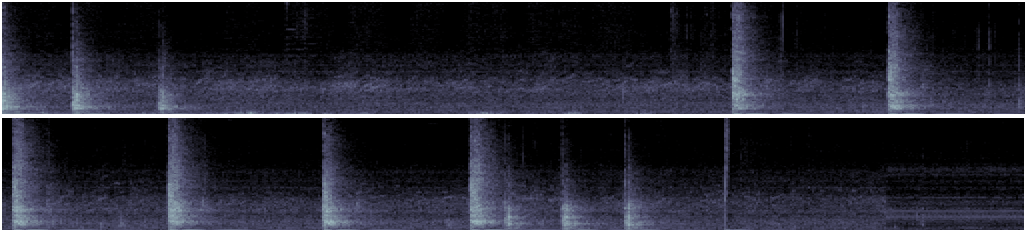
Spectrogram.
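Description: Sharp knocks of a long hand tool striking the riveted iron base of a lighthouse under repair. There are two knocks, a pause of about three seconds, then a run of knocks about one a second.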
